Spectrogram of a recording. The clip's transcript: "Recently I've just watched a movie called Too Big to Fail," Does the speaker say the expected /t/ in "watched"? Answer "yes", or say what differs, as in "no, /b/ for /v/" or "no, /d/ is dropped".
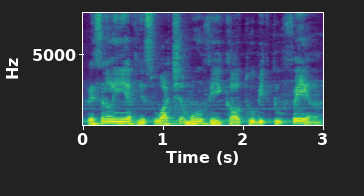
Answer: no, /t/ is dropped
